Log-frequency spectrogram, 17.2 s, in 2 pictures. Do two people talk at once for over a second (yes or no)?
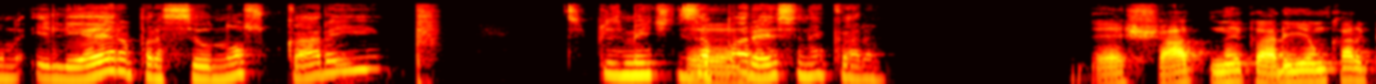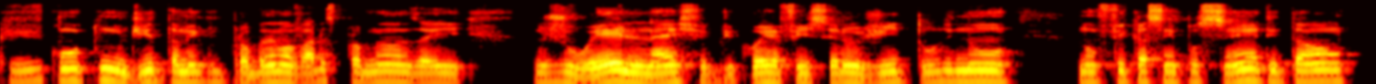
no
